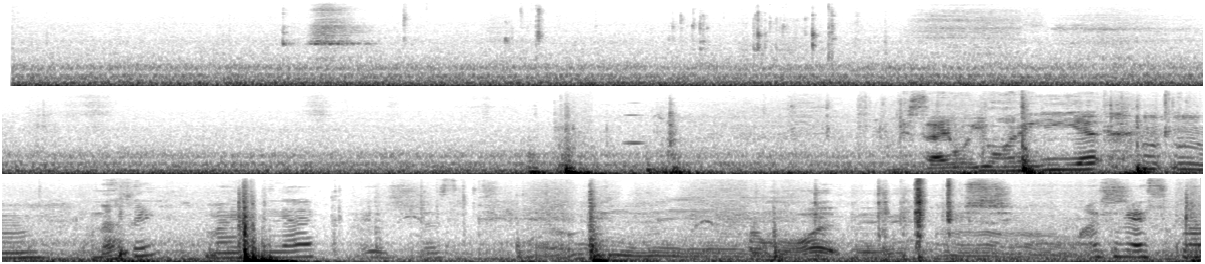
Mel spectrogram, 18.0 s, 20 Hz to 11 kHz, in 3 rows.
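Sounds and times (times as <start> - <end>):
loud thump: 13.2 - 13.6.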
